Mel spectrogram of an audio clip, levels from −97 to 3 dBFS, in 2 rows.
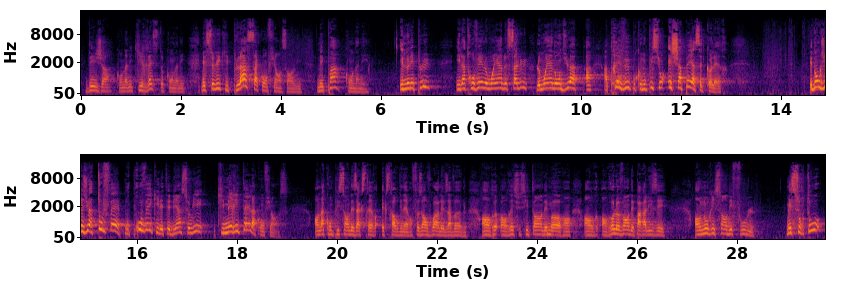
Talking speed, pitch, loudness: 180 wpm, 180 Hz, -28 LUFS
